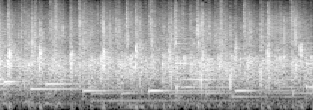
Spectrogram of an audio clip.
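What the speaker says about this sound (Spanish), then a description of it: "para él un fuerte aplauso" Festival audience applauding a film director in a theatre, sustained clapping throughout with sustained musical tones running under the crowd noise.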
